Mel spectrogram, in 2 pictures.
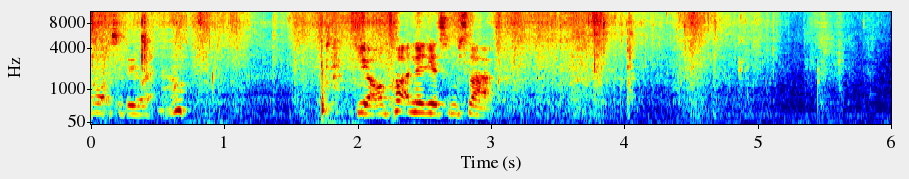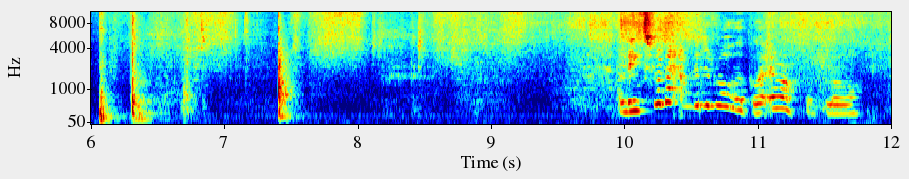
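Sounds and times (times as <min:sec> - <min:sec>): plastic bin bag rustling: 0:00.0 - 0:07.2, 0:08.7 - 0:12.0.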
